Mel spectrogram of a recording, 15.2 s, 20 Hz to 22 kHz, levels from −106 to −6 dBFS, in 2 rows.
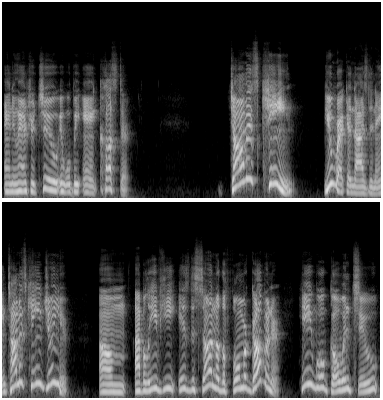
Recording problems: muffled; very; fading above 3 kHz

